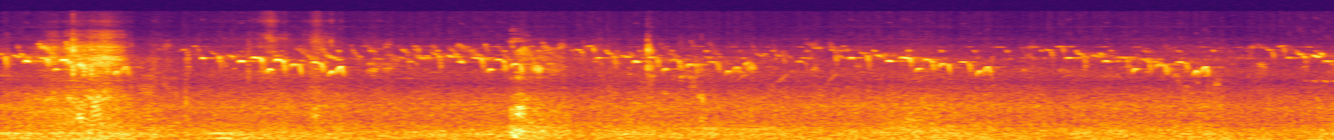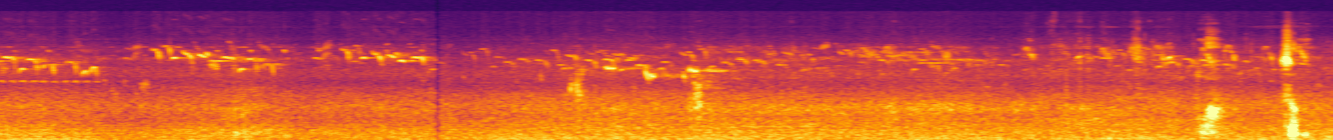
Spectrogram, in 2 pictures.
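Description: Small birds chirping and singing continuously in quick, high, falling chirps over faint outdoor background noise. A couple of sharp knocks sound near the end.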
